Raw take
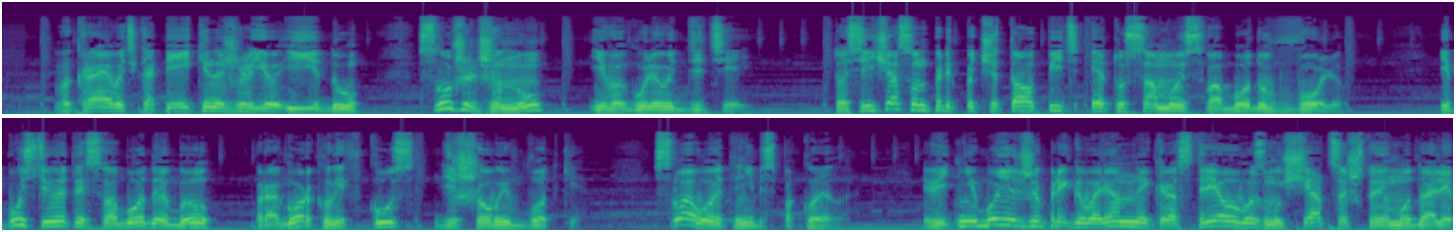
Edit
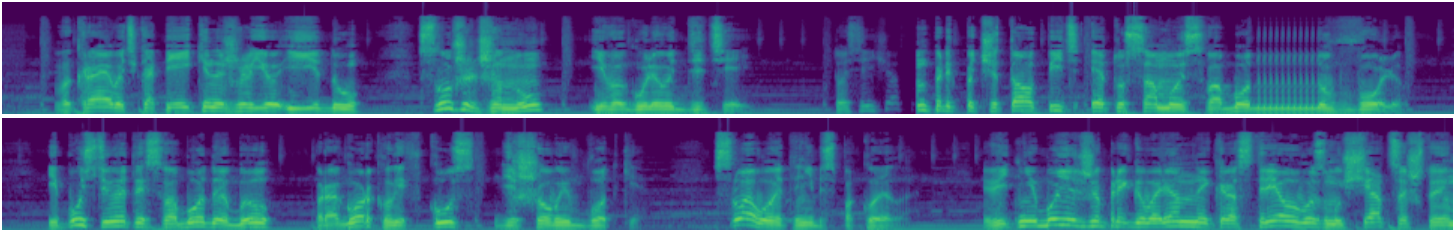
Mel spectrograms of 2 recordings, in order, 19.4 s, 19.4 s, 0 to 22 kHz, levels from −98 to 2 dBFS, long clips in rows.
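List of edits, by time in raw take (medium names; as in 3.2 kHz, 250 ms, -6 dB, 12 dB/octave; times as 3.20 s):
4.79–6.10 s: studio fade out
8.34 s: stutter 0.04 s, 11 plays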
